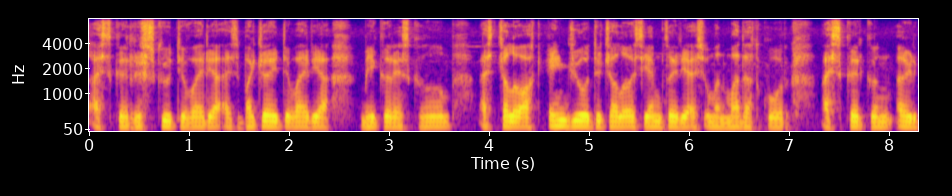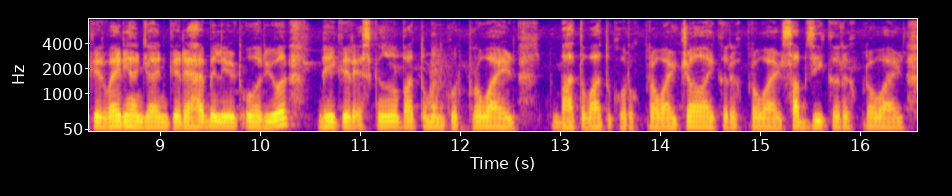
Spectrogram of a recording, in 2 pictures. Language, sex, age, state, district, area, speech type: Kashmiri, male, 60+, Jammu and Kashmir, Ganderbal, rural, spontaneous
